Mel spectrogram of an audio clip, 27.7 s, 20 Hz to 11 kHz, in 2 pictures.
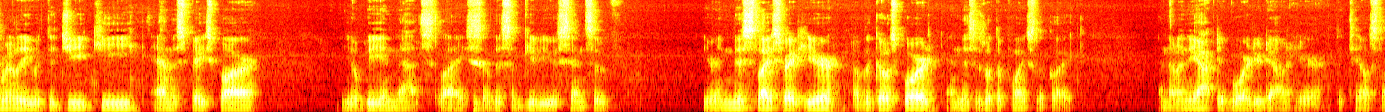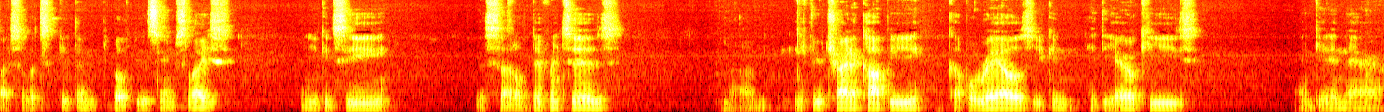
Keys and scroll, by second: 0.4-1.2 g, 1.4 g, 3.7-6.1 typing, 13.3-13.9 typing, 16.8-20.9 typing, 21.9-25.5 typing, 23.2 Right, 23.4 Right, 23.7 Right, 23.8 Right, 24.0 Right, 24.1 Right, 24.3 Right, 24.4 Right, 24.7 Right, 24.8 Right, 25.0 Right, 25.1 Right, 25.6 Right, 25.9 Right.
